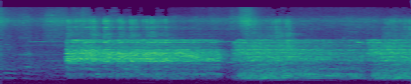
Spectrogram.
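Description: The ride-on toy car's built-in speaker plays its electronic start-up sound after the car is switched on. The sound is loud and tinny, starts abruptly about half a second in, breaks off briefly just after two seconds, then carries on.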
